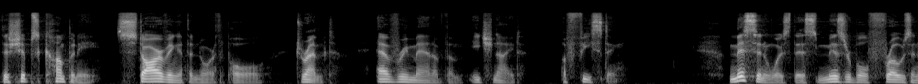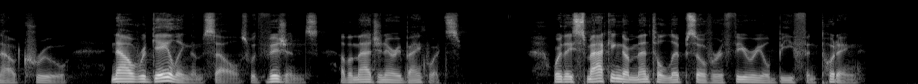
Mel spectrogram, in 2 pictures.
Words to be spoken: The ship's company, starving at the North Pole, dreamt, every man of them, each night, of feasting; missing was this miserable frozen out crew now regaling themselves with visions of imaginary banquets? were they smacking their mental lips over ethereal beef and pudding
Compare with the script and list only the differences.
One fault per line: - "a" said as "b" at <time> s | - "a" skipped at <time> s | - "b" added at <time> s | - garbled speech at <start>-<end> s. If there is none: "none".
none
